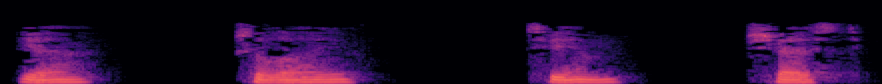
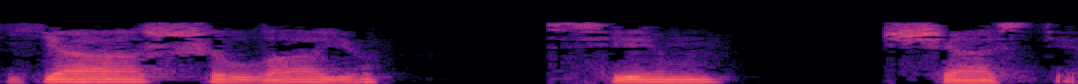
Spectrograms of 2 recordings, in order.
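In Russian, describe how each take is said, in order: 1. Её произносят ровно и быстро, без всякого чувства. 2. Её произносят медленно и с серьёзным чувством. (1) "на автомате повторяет все" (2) "он обдумывает серьезно"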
